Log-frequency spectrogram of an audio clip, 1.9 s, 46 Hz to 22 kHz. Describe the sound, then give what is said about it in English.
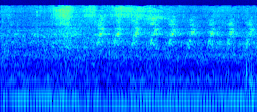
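The engine of a small Mercury motorboat, about 12 feet long, drones with a steady, deep rumble and a faint higher whine at Blyth Park, holding an even loudness throughout with no one speaking. “Oh, it's a it's a Mercury boat, um, Northwood.”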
